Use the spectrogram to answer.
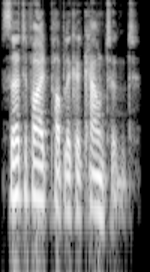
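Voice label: "certified public accountant", British English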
